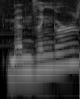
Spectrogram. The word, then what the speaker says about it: Menzingers: Um I can't pronounce their name properly. The Mensingers. Okay. The Mesingers. Menzingers.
